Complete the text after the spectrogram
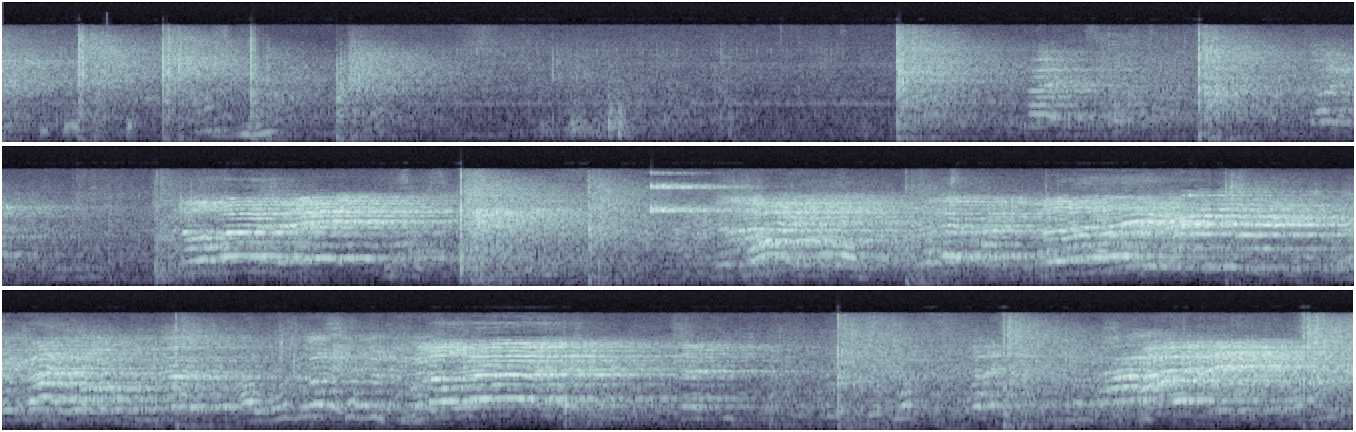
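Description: A volleyball is hit with sharp smacks in a large echoing gym.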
